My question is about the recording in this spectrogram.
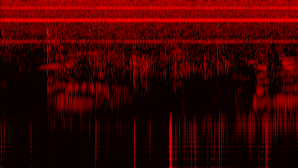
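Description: Near silence: hushed room tone with faint, distant voices and two soft clicks about a second in.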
